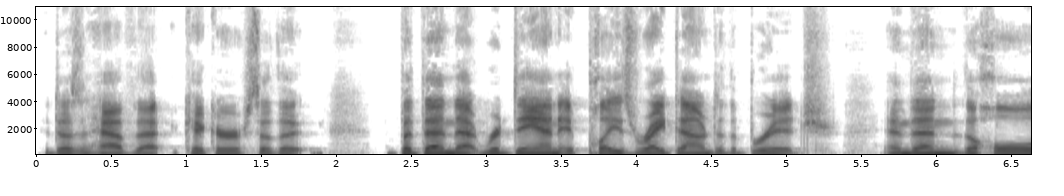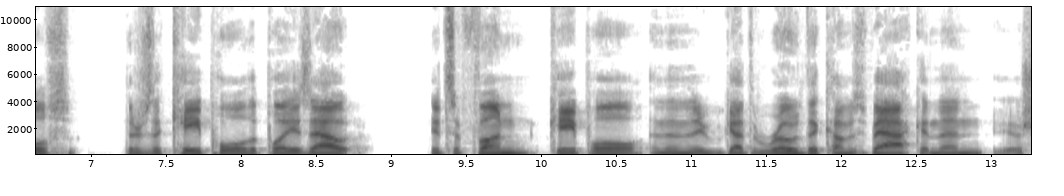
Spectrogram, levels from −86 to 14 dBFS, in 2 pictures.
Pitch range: 110-135 Hz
